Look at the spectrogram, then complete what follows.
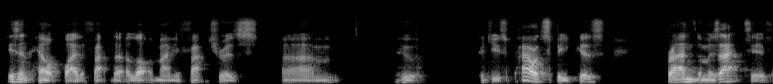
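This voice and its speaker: A man's voice: fairly low pitch, vocal fry. A British man hosting a podcast interview, talking conversationally about technical matters.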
